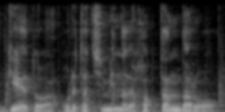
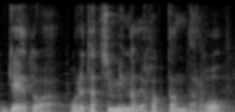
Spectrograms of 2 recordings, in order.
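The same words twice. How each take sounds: First: The pitch falls at the end. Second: The pitch rises at the end. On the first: "the second one has a falling intonation" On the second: "The first one has a rising intonation"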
